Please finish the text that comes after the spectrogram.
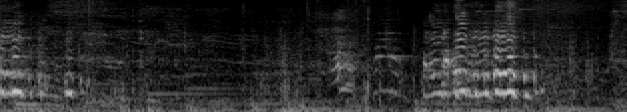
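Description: A turkey gobbling nearby in bursts of rapid, warbling calls, with a louder, fuller gobble toward the end and quieter rustling between.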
